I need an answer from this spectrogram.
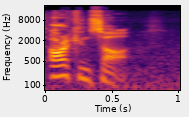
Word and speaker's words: Arkansas: Kansas right it's not it's not Arkansas it's Arkansas but why it's spelled the same why does it change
